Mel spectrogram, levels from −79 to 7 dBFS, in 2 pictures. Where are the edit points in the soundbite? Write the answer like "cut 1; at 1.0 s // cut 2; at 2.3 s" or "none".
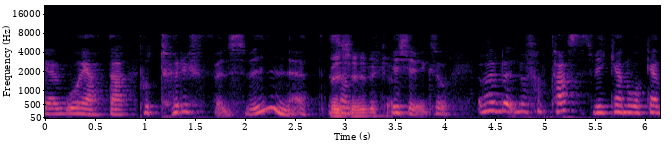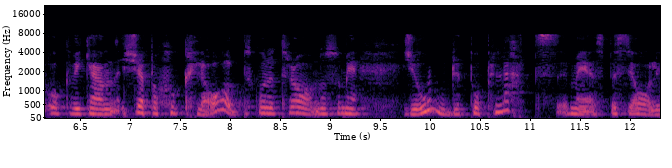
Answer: cut 1; at 0.9 s // cut 2; at 6.1 s // cut 3; at 6.9 s // cut 4; at 8.1 s // cut 5; at 9.7 s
